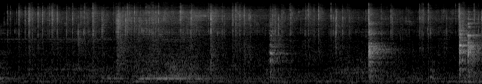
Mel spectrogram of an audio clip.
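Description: Mustard seeds, urad dal, curry leaves and a pinch of asafoetida crackle and sizzle in hot oil while being stirred, a steady close spitting hiss with sharper pops and scraping bursts.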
